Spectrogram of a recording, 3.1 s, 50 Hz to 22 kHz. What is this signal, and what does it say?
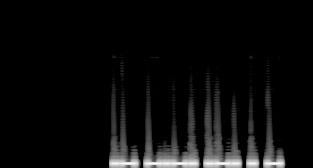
Morse code, heard as a keyed tone, about 28 wpm, 700 Hz. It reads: ACRET
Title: Code Groups - 5 Letters - 28wpm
